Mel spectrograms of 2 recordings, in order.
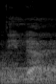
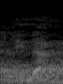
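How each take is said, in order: Both takes have the same delivery.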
